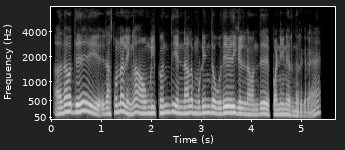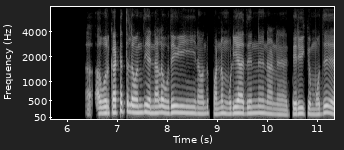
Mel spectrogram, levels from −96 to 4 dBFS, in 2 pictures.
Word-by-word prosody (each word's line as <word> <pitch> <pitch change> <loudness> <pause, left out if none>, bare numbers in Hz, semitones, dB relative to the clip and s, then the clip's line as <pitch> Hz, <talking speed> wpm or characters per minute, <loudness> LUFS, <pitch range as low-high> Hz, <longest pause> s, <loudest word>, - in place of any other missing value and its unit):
அதாவது, 195 +4 +2 0.5
நான் 155 -1 -2
சொன்னேன் 200 +3 +1
இல்லேங்களா! 160 0 -1
அவுங்களுக்கு 160 +1 -1
வந்து 190 +2 -2
என்னால 165 +1 -1
முடிந்த 175 +2 0
உதவிகள், 165 -1 +3
நான் 130 -1 -3
வந்து 135 +3 -2 0.2
பண்ணின்னு 135 0 -1
இருந்திருக்கிறேன். 100 -1 -7 1.3
அ - - +2
ஒரு 165 - +4
கட்டத்தில 195 +2 +3
வந்து, 180 +2 0
என்னால 170 +1 +1
உதவி 175 +2 +2 0.3
நான் 150 -1 -3
வந்து 160 +2 -6
பண்ண 140 +3 -3
முடியாதுன்னு, 160 +2 +1
நானு 140 -2 -5 0.3
தெரிவிக்கும்போது, 145 +2 -1
160 Hz, 130 wpm, -21 LUFS, 145-175 Hz, 1.3 s, ஒரு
